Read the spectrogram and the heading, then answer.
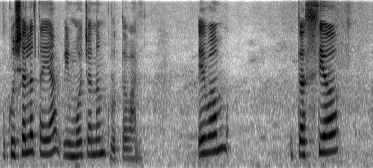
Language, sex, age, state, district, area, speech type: Sanskrit, female, 60+, Maharashtra, Wardha, urban, spontaneous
